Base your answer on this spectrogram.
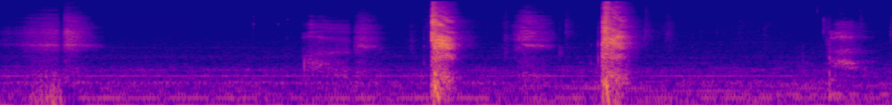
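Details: A person with a cold, bundled up in bed at Christmas: a rapid run of sharp sneezes, two of them loud and explosive, among softer sneezes and breaths; a sneezing fit.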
